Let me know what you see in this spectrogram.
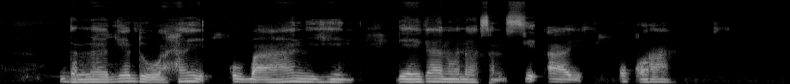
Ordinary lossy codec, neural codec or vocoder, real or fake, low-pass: none; codec, 44.1 kHz, 2.6 kbps, SNAC; fake; none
